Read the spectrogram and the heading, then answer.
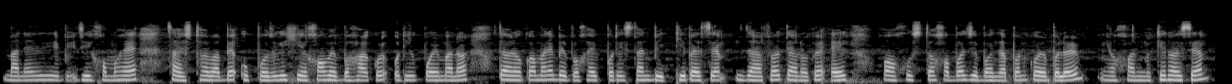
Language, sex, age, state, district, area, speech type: Assamese, female, 18-30, Assam, Majuli, urban, spontaneous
